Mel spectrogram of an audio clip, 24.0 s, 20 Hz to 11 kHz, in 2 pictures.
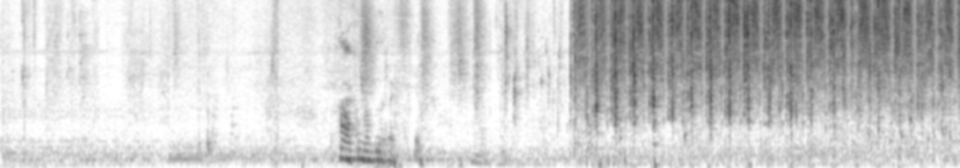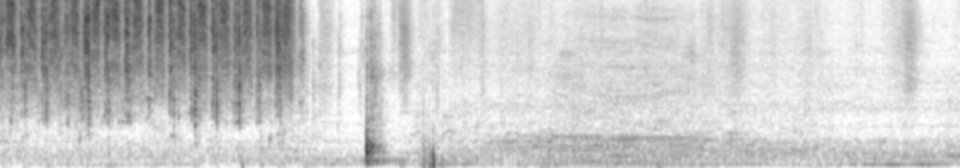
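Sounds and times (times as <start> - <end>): palms rubbing over hair: 7.2 - 16.1.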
